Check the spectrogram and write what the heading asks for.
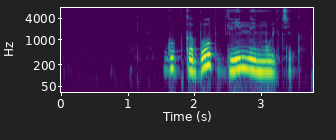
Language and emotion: Russian, neutral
